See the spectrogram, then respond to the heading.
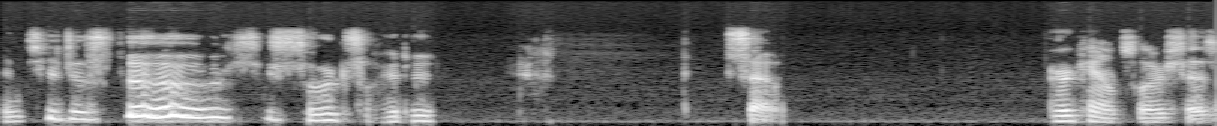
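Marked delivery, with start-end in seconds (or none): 0.6-1.1 high, loud burst of laughter; giddy squealing laugh. Acted. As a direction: laugh out with pure joy. Girl overjoyed on phone.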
